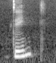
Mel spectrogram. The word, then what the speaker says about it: Dink: Dink, Sammy repeated. That rhymes with think, pink, and stink.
